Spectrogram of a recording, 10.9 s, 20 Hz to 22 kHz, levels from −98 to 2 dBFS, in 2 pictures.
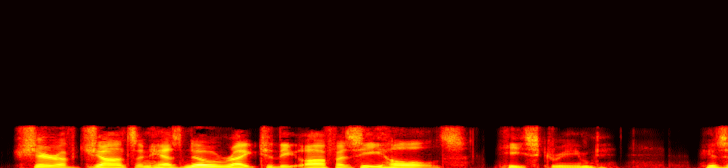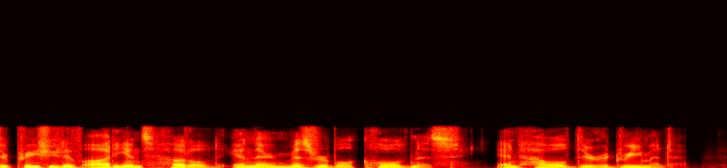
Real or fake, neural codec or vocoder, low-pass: fake; codec, 16 kHz, 2 kbps, X-Codec, WavLM features, trained on Multilingual LibriSpeech; 5.4 kHz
